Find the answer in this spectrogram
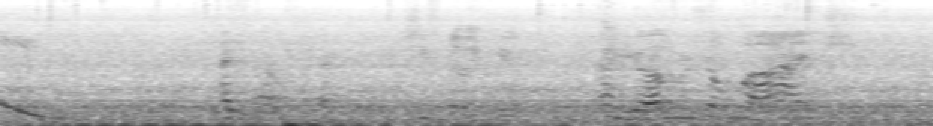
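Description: Dog whining in short squeaky whimpers that bend up and down in pitch, a few spread out and a cluster about four to five seconds in.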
